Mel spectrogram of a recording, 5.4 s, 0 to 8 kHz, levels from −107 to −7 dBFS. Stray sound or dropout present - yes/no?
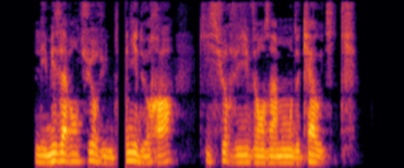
yes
